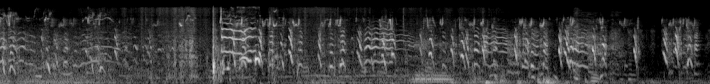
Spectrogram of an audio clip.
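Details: African wild dogs (painted dogs, Lycaon pictus) twitter in a dense chorus of high, squeaky chirps and squeals from several animals at once.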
